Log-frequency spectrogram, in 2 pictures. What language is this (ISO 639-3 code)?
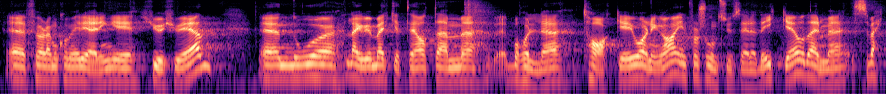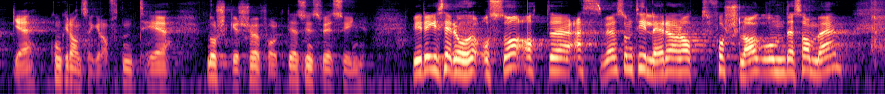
nor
